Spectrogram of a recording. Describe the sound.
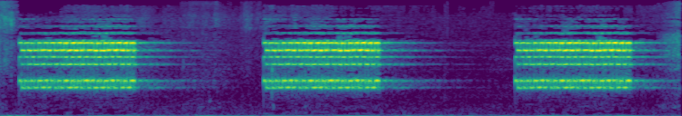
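A telephone rings with three evenly spaced bursts of a bright electronic trill, each lasting about a second with short pauses between, heard faintly.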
